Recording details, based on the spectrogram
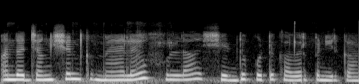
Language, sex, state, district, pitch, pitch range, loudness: Tamil, female, Tamil Nadu, Nilgiris, 215 Hz, 200-225 Hz, -14 LUFS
